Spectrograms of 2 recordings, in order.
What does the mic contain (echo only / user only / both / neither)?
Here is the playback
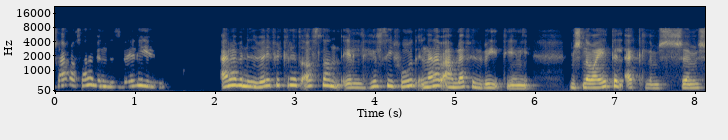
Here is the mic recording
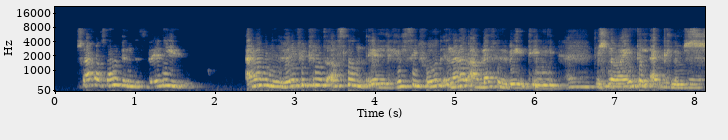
both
